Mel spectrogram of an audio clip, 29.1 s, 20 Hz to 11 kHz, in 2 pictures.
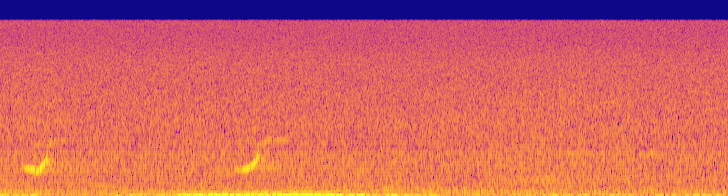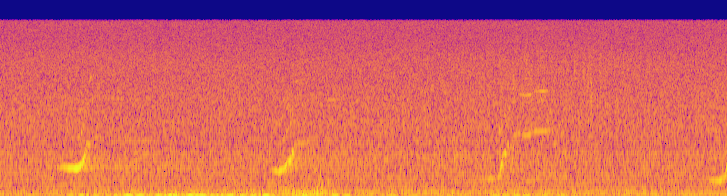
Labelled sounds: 20.4	20.7	humpback whale, 0.80 to 0.96 kHz
24.9	25.6	humpback whale, 0.99 to 2.3 kHz

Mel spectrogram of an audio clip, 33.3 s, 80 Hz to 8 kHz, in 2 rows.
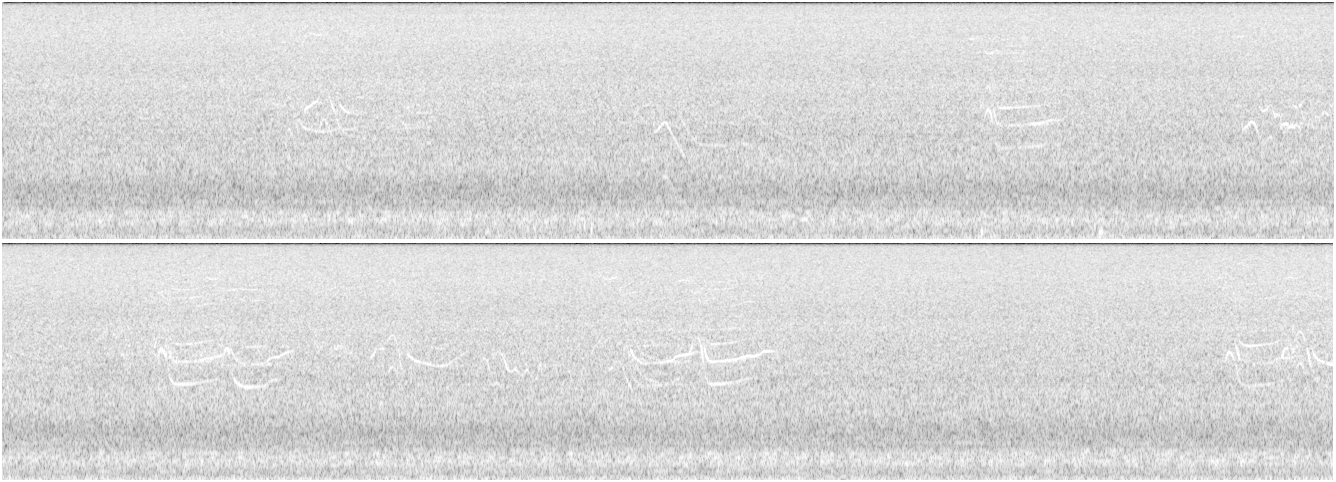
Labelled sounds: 12.4	13.3	killer whale, Bigg's (transient), 1.6 to 2.1 kHz
18.7	20.3	killer whale, Bigg's (transient), 1.2 to 2.0 kHz
21.7	22.3	killer whale, Bigg's (transient), 1.6 to 1.9 kHz
24.8	25.3	killer whale, Bigg's (transient), 1.7 to 2.0 kHz
32.1	32.6	killer whale, Bigg's (transient), 2.1 to 2.3 kHz

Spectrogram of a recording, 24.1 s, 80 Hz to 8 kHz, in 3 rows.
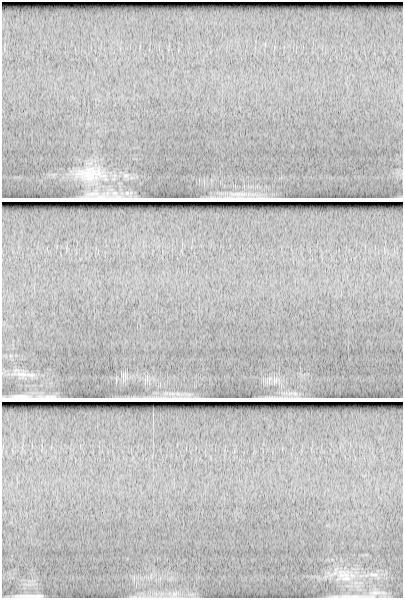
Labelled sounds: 0.8	1.9	humpback whale, 0.94 to 1.4 kHz
7.8	8.8	humpback whale, 0.88 to 3.2 kHz
13.2	14.2	humpback whale, 0.78 to 1.1 kHz
16.0	16.7	humpback whale, 0.78 to 1.3 kHz
22.4	23.1	humpback whale, 0.94 to 1.3 kHz
23.3	23.6	humpback whale, 0.97 to 1.1 kHz

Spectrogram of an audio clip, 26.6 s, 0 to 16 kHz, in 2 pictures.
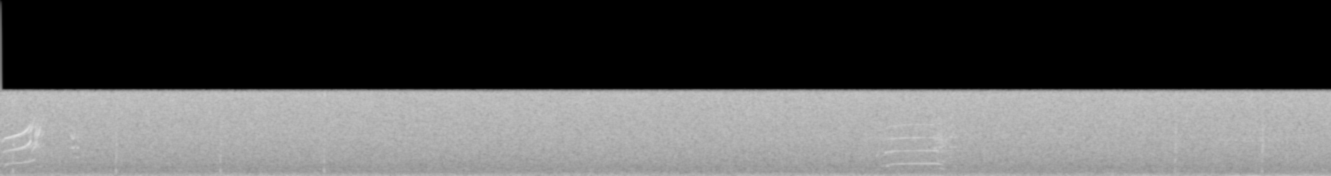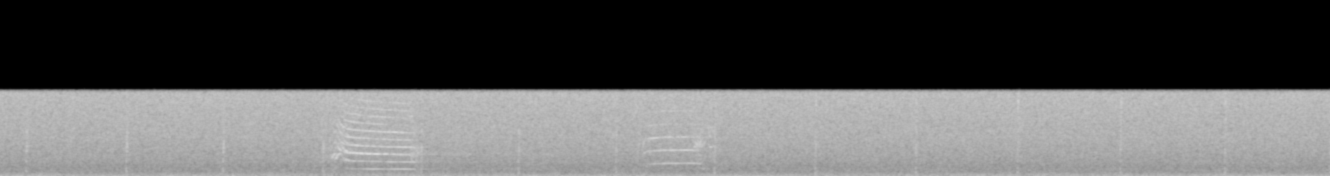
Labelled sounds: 0.0	0.4	killer whale, northern resident, A clan, AB subclan, B01 pod, call N16, 0.93 to 4.6 kHz
8.8	9.4	killer whale, northern resident, A clan, AB subclan, call N05, 0.86 to 4.7 kHz
16.7	17.6	killer whale, northern resident, A clan, AB subclan, B01 pod, call N01ii, 1.2 to 6.9 kHz
19.7	20.3	killer whale, northern resident, A clan, AB subclan, call N05ii, 1.1 to 4.8 kHz

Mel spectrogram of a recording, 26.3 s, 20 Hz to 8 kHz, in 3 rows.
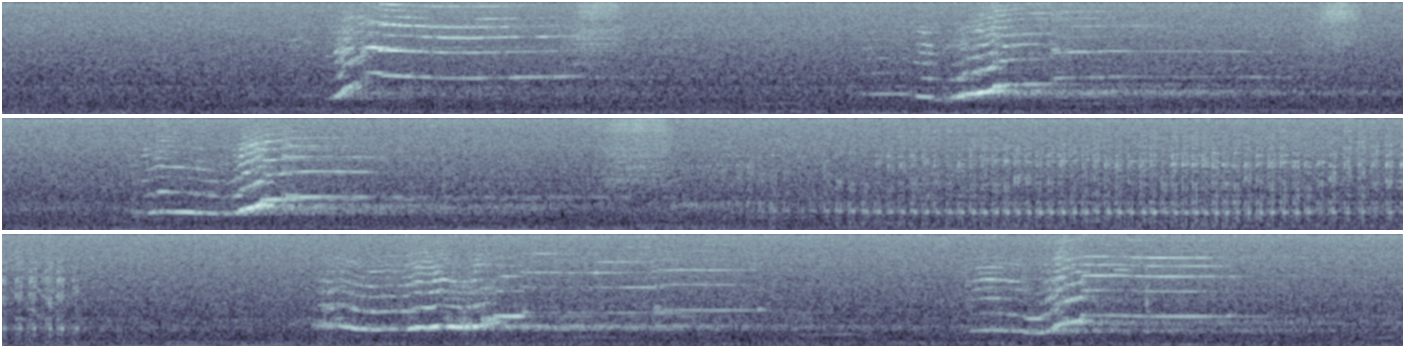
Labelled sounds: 2.1	3.9	humpback whale, 0.93 to 7.5 kHz
5.9	7.1	humpback whale, 0.80 to 6.2 kHz
9.6	11.1	humpback whale, 0.80 to 4.6 kHz
19.5	22.5	humpback whale, 0.80 to 4.7 kHz
23.5	25.2	humpback whale, 0.80 to 4.3 kHz

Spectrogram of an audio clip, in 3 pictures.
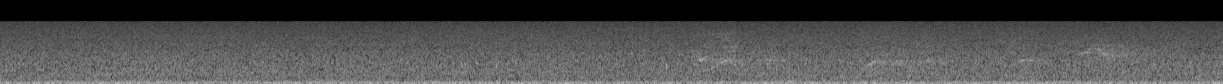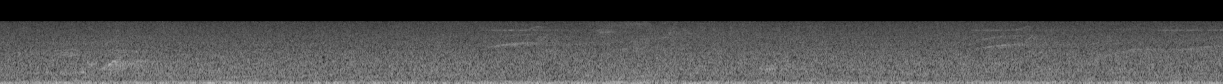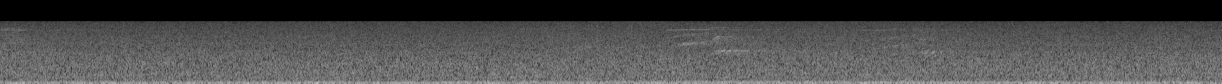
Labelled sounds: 17.1	17.7	killer whale, 2.2 to 3.5 kHz
31.1	32.0	killer whale, 1.6 to 5.7 kHz

